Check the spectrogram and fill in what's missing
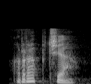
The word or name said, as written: rupture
